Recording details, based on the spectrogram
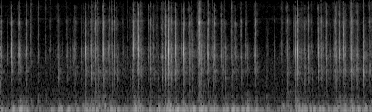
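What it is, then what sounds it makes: Plastic mechanical keyboard. Both hands type steadily with their fingertips on a backlit RGB mechanical keyboard with plastic keycaps. The result is a dense run of quick, bright clicks and clacks over a low steady hum.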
